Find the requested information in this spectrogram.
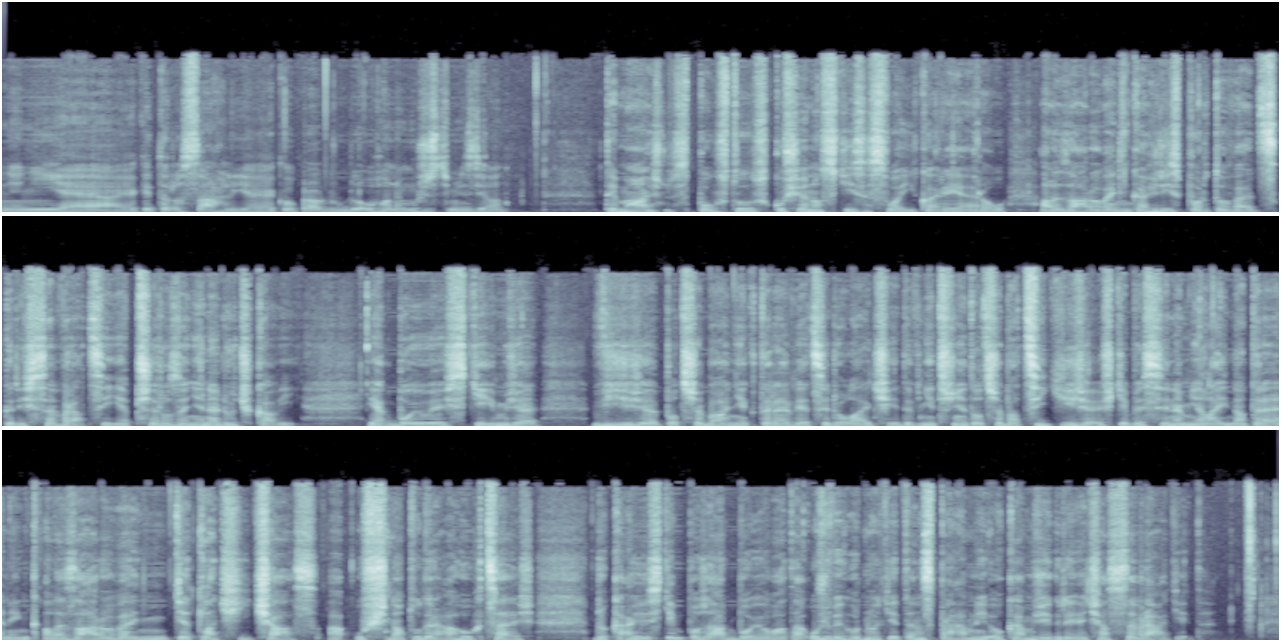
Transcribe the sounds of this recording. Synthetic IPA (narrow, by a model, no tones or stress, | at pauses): ɲɛɲiːjɛajakjɛt̪oɾosaːɦliːajakvopɾa̰vdudlo̰wɦonɛmuːʒusciːmzɟɛ̰la̰t̪ | t̪ɪmaːʃspo̞wst̪uskuʃɛno̞sciːsɛsvo̞jiːkaɾɪjɛːɾo̞wʔalɛzaːɾo̞vɛɲkaʒdiːspo̞ɾt̪o̞vɛt͡sɡdɪʃsɛvɾat͡siːjɛpr̝̥ɪɾo̞zɛɲɛnɛdo̞t͡ʃka̰vḭː | jaɡ̚bo̞jujɛʃsciːmʒɛ | viːʒɛjɛpot̪r̥ɛbaɲɛkt̪ɛɾɛːvjɛt͡sɪdo̞lɛ̰ːt͡ʃɪ̰t̪vɲɪt̪r̝ɲɛt̪o̞t̪r̥ɛbat͡siːciːʒɛ̰ʔɛʃcɛbɪsɪnɛmɲɛlajiːt̪nat̪ɾɛːnɪ̰ŋkʔalɛzaːɾo̞vɛɲcɛt̪lat͡ʃiːt͡ʃasʔa̰ʔuʃnat̪ud̪ɾa̰ːɦuxt͡sɛʃdo̞kaːʒɛscɪmpo̞raːd̪̚bo̞jo̞vat̪a̰ʔuʃvɪɦo̞dno̞cɪt̪̚ːɛnspɾaːvniːʔo̞kamʒɪɡdɪjɛt͡ʃasːɛvɾaːcɪ̰t̪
